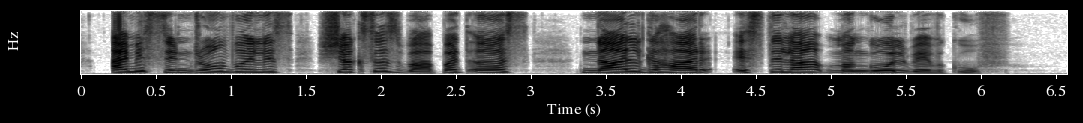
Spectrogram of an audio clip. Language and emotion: Kashmiri, neutral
